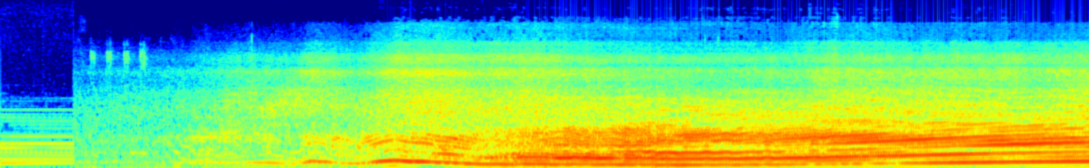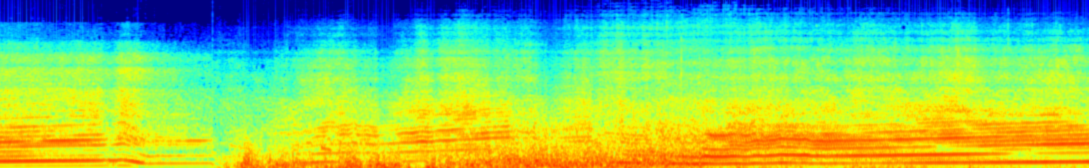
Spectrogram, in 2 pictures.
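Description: Citroën AX Sport rally car's engine revving hard under acceleration, its pitch climbing steadily in each gear and dropping suddenly at the shifts. About thirteen seconds in the sound cuts abruptly to a low rumbling noise under the engine, which then climbs again.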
